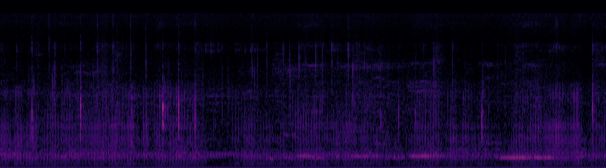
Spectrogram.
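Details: Eight-week-old kitten purring while teething on a baby blanket; a steady low rumbling purr runs throughout, with soft clicks and scratchy chewing noises scattered over it.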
